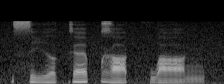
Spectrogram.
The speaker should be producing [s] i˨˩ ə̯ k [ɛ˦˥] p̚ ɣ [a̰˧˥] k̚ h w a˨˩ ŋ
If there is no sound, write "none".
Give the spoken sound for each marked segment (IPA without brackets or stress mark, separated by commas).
s, ɛ˦˥, a˨˩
